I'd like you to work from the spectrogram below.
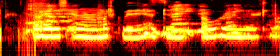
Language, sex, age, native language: Icelandic, female, 12, Icelandic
